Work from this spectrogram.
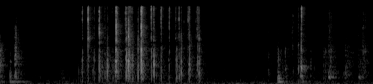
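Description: A deck of cards being shuffled by hand, two bursts of rapid riffling flutter separated by a short pause, close and clear with no talk.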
